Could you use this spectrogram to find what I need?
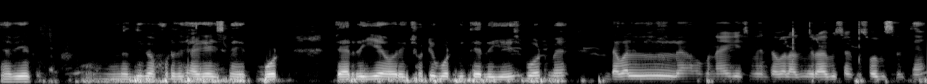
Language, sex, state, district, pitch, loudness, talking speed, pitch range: Hindi, male, Bihar, Araria, 125 Hz, -15 LUFS, 265 wpm, 120-140 Hz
